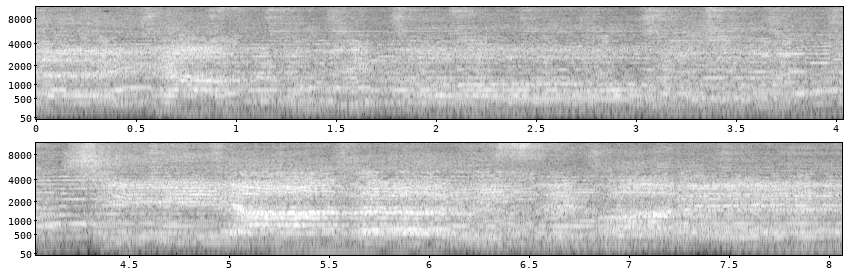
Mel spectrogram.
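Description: Male vocal group singing together, accompanied by two accordions and an acoustic guitar, swelling a little louder about five seconds in.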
